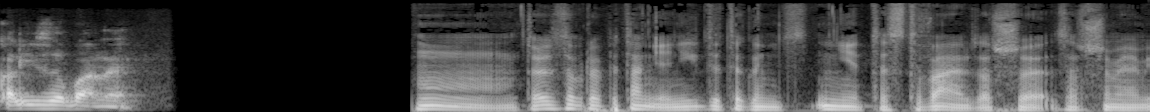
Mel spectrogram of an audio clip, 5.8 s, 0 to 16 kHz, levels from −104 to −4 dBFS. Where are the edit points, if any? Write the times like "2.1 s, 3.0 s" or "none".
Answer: none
